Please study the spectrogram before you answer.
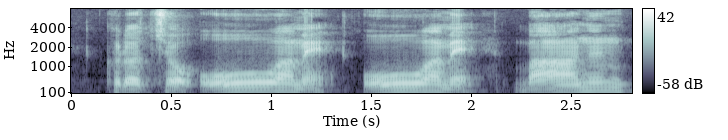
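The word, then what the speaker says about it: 大目: 발음은 오메.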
